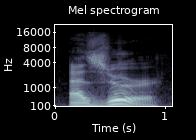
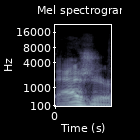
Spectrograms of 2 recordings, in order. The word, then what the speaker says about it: Azure: the hell is that azour Azure or azour azur Azure it's right it's Azure right that's how you pronounce that Azure Azure yeah but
